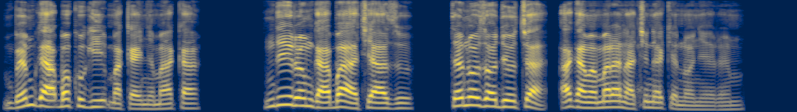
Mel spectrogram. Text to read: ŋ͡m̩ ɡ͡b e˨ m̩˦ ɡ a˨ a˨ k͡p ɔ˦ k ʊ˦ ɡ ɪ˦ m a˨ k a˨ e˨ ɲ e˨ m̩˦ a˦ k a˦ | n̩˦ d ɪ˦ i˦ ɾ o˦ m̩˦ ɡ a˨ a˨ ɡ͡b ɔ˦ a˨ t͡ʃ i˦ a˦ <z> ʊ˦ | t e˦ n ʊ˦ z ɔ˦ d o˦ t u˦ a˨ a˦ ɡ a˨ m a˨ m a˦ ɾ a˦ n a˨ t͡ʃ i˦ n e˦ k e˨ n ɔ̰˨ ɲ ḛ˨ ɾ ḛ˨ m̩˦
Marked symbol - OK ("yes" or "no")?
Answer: yes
